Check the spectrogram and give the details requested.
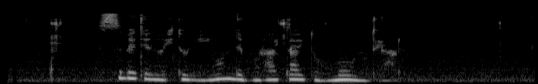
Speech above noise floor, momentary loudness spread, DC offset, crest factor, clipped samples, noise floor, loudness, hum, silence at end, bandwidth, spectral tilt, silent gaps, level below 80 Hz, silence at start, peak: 29 dB; 13 LU; under 0.1%; 14 dB; under 0.1%; -59 dBFS; -31 LUFS; none; 1.4 s; 11.5 kHz; -5 dB/octave; none; -80 dBFS; 0.5 s; -18 dBFS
